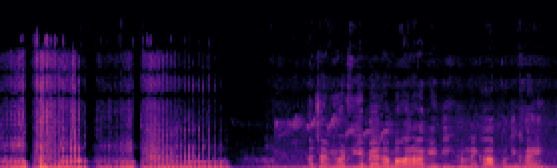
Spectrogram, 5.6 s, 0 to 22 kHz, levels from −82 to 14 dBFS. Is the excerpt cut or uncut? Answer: cut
